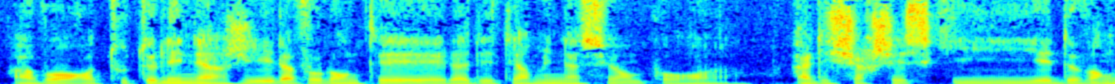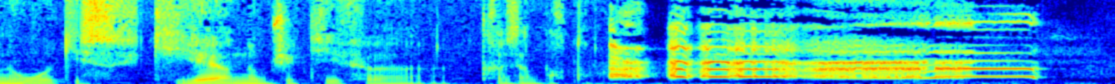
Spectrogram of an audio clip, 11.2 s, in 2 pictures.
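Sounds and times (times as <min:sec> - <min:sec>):
speech: 0:00.1 - 0:08.8
hoarse rooster crowing: 0:08.6 - 0:11.0.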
